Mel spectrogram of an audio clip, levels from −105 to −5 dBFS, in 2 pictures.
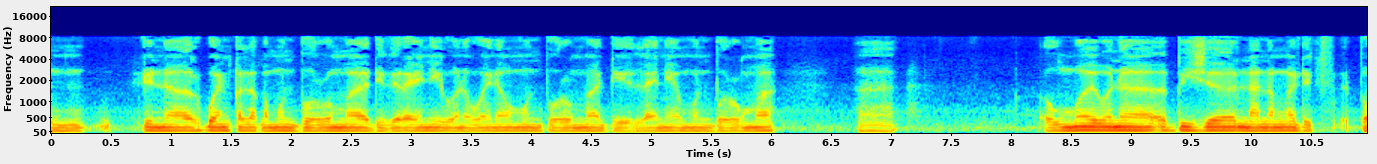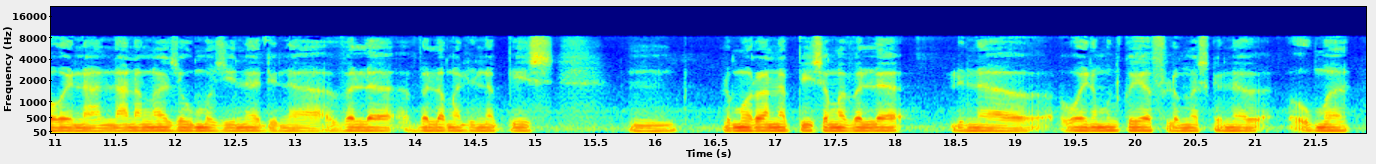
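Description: Speech, with plainly audible MP3 compression throughout: nothing above 8.3 kHz and a watery, swirling texture, likely from an MP3 encoder starved of bits at a low rate near 48 kbps.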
